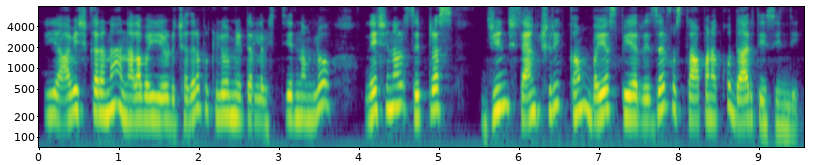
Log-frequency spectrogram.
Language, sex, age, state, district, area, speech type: Telugu, female, 30-45, Andhra Pradesh, Nellore, urban, read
